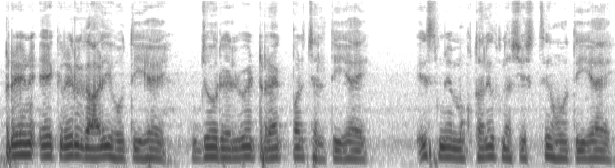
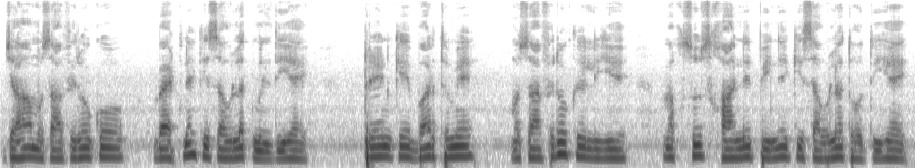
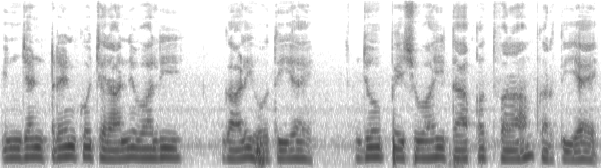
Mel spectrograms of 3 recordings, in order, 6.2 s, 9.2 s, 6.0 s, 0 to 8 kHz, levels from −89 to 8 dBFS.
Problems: background sounds at intervals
